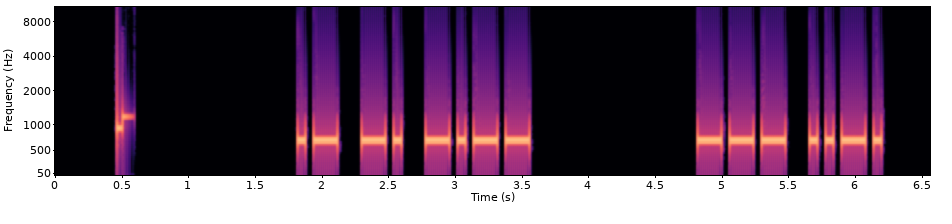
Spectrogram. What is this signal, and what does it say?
Morse code, heard as a keyed tone, about 20 wpm, 700 Hz. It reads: ANY OF
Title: 3x Word-Spacing - Sets of 3 Words - 20wpm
